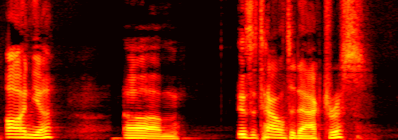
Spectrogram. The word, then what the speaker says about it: Anya: very talented individual um anya i i've always mispronounced her name i've just picked up on a mispronunciation of mine always called her anna taylor joy oh okay i see anya um is a talented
